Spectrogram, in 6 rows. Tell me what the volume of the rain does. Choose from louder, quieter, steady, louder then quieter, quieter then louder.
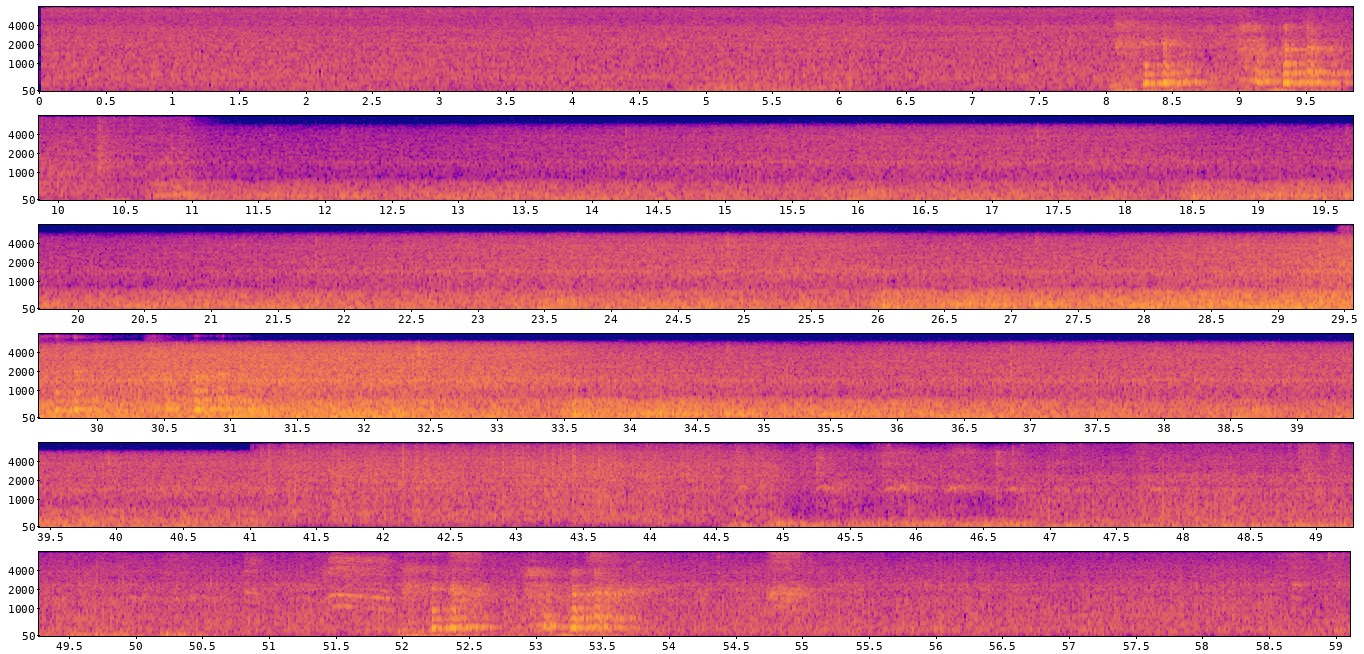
louder then quieter.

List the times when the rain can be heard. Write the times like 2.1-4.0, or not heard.
0.0-59.0.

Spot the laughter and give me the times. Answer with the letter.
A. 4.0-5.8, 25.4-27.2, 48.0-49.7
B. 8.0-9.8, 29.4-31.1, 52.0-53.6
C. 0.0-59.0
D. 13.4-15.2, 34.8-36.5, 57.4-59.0
B.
